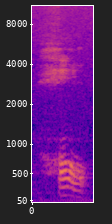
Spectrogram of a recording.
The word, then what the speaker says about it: whole: So we have H, long O, and then L. And the E is silent. So we have H, O, U. H, O. Whole.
